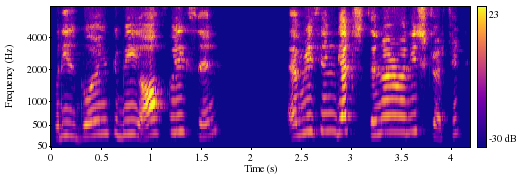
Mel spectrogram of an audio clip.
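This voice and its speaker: A woman voicing an eccentric, confident male candy maker in a storybook reading, brisk and offhand. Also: sits high, a bit bright, pitched above the performer's own voice, rough recording. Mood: breezy.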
